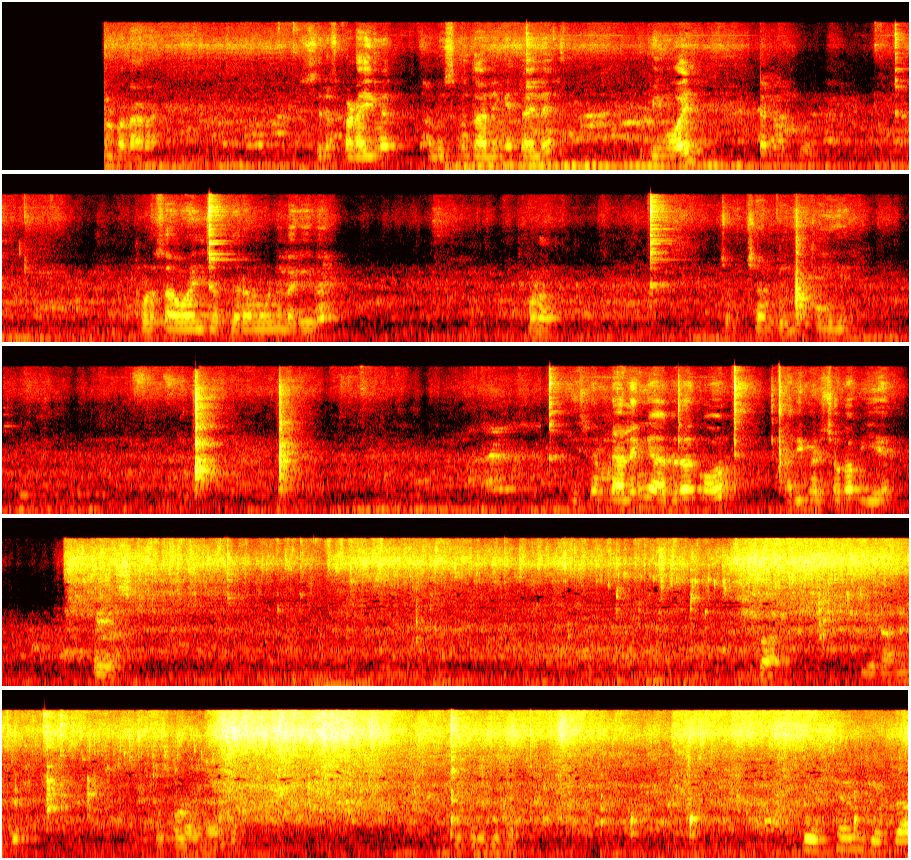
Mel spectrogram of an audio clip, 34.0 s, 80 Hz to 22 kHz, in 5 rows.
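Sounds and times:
gas burner humming: 0:20.9 - 0:34.0
paste sizzling in hot oil: 0:20.9 - 0:34.0.

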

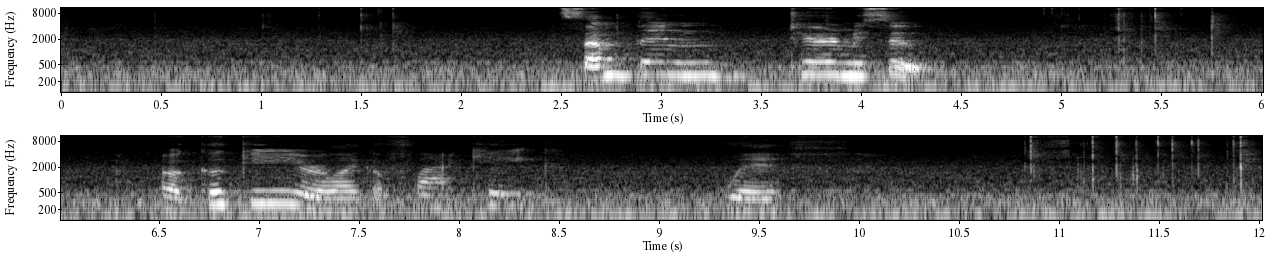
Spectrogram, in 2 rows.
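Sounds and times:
plastic wrapper crinkling: 0:05.0 - 0:05.8, 0:10.8 - 0:12.0.

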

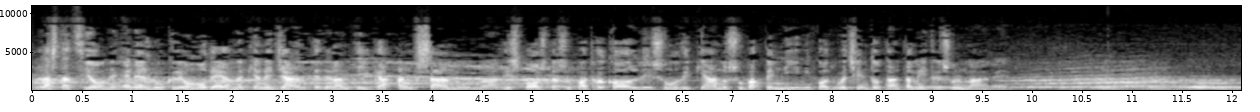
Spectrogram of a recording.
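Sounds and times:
orchestral string music: 0:00.0 - 0:12.0
sustained held chord: 0:08.9 - 0:12.0.

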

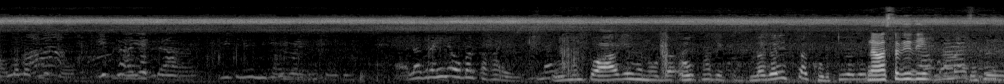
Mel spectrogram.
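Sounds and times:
high-pitched insect drone: 0:00.0 - 0:10.0.

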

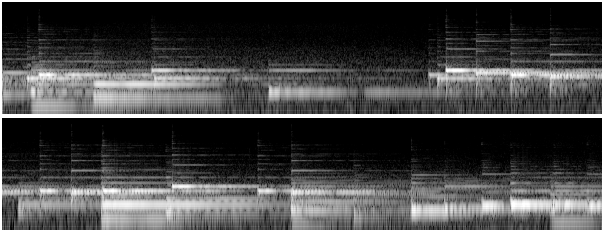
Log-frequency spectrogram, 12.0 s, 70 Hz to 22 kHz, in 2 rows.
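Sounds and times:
harp plucked notes: 0:00.0 - 0:12.0.

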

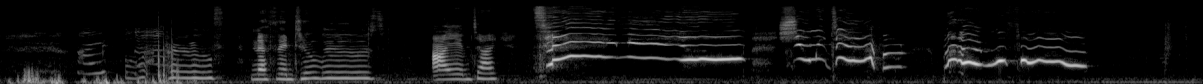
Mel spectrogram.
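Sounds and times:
girl singing high notes: 0:00.7 - 0:02.2, 0:04.6 - 0:11.0.

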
